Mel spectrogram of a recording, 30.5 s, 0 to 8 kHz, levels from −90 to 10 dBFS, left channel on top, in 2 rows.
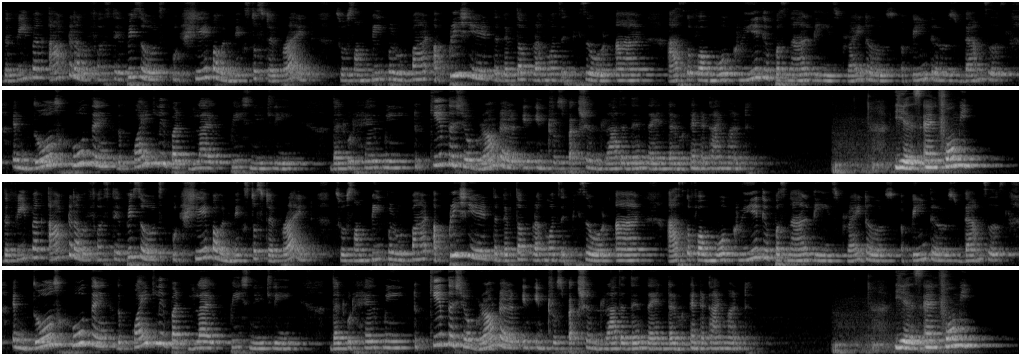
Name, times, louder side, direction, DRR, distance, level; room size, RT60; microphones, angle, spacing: voice 1, 0.0-4.7 5.0-9.7 10.0-15.0 15.4-19.6 20.2-26.5, right 2 dB, 60° right, 4 dB, 0.7 m, -36 dB
voice 2, 28.2-29.7, left 1 dB, 20° left, 4 dB, 0.5 m, -27 dB
5.8 x 3.1 x 2.5 m, 0.85 s
head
